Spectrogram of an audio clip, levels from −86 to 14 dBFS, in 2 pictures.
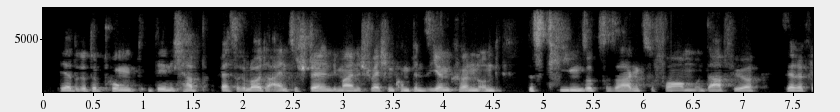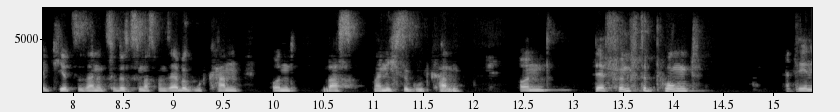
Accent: German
